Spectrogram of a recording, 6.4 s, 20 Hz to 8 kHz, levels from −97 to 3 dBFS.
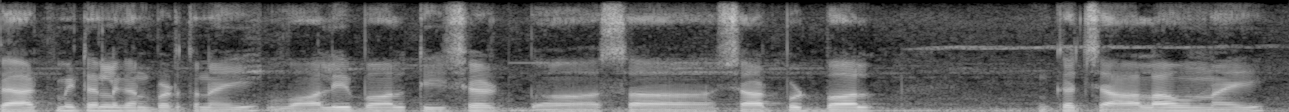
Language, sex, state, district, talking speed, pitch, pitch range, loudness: Telugu, male, Andhra Pradesh, Anantapur, 240 wpm, 125 Hz, 110-130 Hz, -19 LUFS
